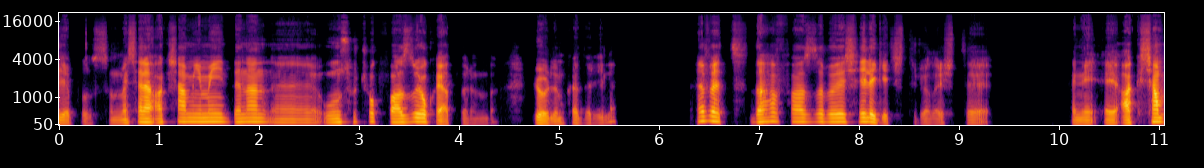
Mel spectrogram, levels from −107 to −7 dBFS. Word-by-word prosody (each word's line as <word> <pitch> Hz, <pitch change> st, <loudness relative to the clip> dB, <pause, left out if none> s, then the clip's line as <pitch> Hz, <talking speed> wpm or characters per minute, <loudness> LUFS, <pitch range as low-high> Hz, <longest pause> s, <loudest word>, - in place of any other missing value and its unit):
yapılsın. 95 Hz, 0 st, -10 dB
Mesela 120 Hz, +4 st, +4 dB
akşam 140 Hz, +4 st, 0 dB
yemeği 140 Hz, -1 st, 0 dB
denen, 140 Hz, 0 st, 0 dB
eee, 115 Hz, -1 st, -9 dB
unsur 125 Hz, +4 st, -4 dB
çok 145 Hz, +2 st, -7 dB
fazla 125 Hz, +3 st, +3 dB
yok 135 Hz, -3 st, +4 dB
hayatlarında 85 Hz, -1 st, -4 dB, 0.4 s
gördüğüm 90 Hz, -2 st, -1 dB
kadarıyla. 95 Hz, +7 st, -14 dB, 0.8 s
Evet, 165 Hz, -2 st, +1 dB
daha 140 Hz, +4 st, +2 dB
fazla, 140 Hz, -1 st, -3 dB
böyle, 135 Hz, +1 st, +3 dB
şeyle 135 Hz, 0 st, +4 dB
geçiştiriyorlar, 90 Hz, -3 st, -13 dB
işte, -, -, -13 dB, 0.8 s
hani, 95 Hz, 0 st, -6 dB
eee, 100 Hz, -1 st, -1 dB
akşam 140 Hz, +7 st, +5 dB
125 Hz, 125 wpm, -27 LUFS, 95-140 Hz, 0.8 s, akşam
